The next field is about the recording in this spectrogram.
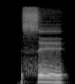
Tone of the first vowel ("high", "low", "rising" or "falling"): low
